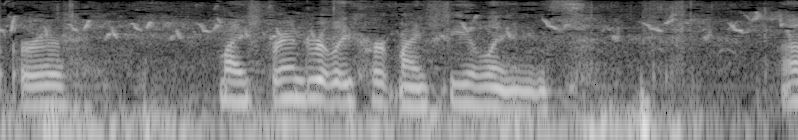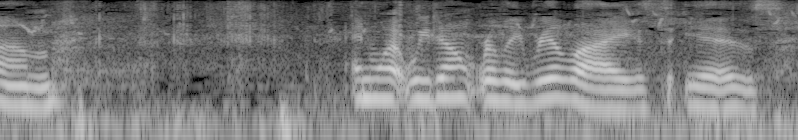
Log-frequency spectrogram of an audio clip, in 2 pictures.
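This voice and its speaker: Woman walking outside, unhurried, encouraging chat, phone mic, noticeable outdoor noise. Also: mid-range voice. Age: older. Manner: warm, encouraging, chatty. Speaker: cooking channel host. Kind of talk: casual walking vlog. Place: outdoors in a parking lot. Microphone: phone held at arm's length. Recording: outdoor phone audio with clear background noise.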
